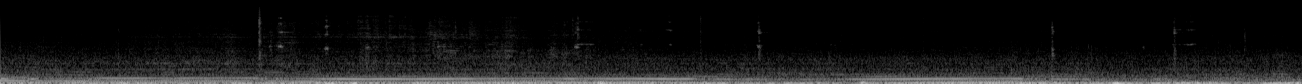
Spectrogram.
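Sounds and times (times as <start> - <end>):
sports car engine droning: 0.0 - 13.0
light ticks: 7.0 - 7.2, 11.7 - 12.6.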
